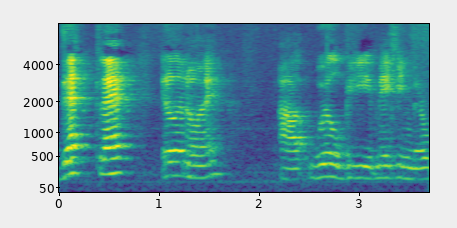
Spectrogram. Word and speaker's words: Des Plaines: It's French. Des Plaines. There, that's how you really say it. Des Plaines, Illinois, will be making their way onto the Just the Sky Kid show.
